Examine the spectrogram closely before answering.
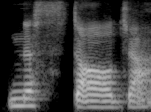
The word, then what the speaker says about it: nostalgia: So it's GIA, but we don't pronounce the I. So just nostalgia.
